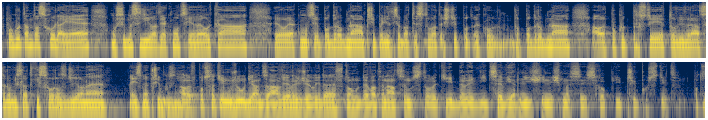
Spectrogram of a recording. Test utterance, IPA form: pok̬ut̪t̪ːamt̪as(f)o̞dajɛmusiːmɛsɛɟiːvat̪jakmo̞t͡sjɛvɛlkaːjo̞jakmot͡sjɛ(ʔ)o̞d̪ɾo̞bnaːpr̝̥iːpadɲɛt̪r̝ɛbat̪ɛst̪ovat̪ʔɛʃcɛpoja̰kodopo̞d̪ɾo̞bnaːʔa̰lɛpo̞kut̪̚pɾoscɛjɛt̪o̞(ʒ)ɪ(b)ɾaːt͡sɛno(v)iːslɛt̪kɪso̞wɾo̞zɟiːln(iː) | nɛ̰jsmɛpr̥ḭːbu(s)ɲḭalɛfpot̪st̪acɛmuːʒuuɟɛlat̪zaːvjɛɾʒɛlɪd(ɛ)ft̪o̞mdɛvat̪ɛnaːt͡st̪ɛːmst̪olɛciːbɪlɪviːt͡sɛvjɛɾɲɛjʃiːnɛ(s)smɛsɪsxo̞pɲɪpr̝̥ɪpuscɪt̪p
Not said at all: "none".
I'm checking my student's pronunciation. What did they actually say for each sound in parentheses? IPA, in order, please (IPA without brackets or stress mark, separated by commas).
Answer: x, p, v, v, v, ɛː, z, ɛː, ʃ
